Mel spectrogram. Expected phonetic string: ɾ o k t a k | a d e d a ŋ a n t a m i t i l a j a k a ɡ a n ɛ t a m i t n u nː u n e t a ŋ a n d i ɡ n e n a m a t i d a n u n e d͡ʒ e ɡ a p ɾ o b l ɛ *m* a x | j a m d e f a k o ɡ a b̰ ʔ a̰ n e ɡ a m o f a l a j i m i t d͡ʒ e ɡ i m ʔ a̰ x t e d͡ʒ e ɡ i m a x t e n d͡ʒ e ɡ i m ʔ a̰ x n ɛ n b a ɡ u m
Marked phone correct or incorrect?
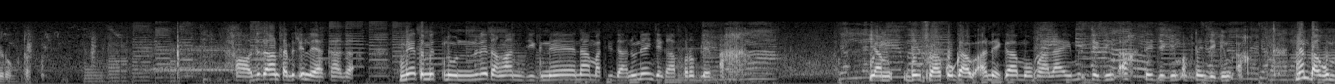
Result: correct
